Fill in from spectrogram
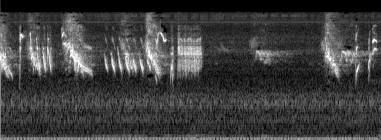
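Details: Karyotissa, Greece: seven house sparrows feeding side by side give clipped, repeated chirps in loose clusters, separated by short pauses, plus a soft thin whistle near the end.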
